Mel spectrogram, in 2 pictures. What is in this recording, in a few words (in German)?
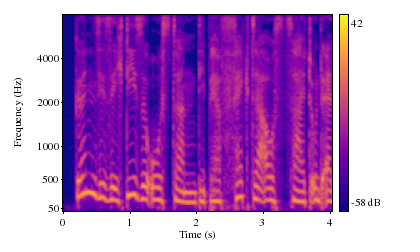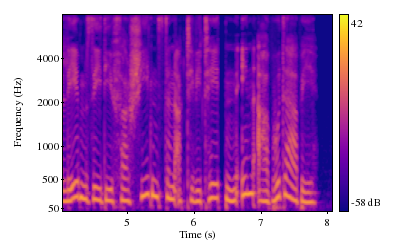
Werbespot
